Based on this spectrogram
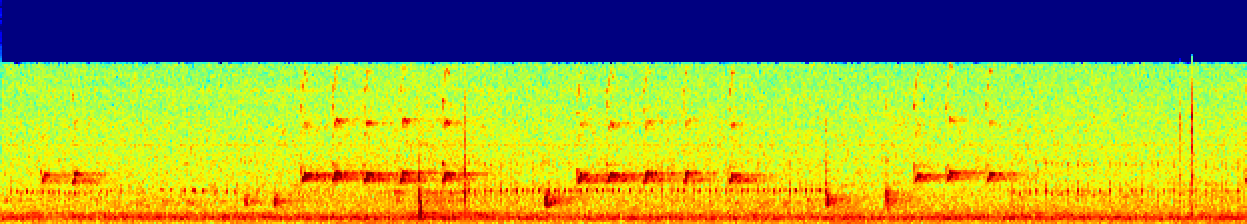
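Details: Young common kestrel perched on a windowsill giving quick runs of high, sharp notes in short bursts, plus longer steady whistles, with faint chirps of other birds behind.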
